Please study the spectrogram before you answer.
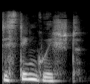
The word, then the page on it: distinguished: British English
